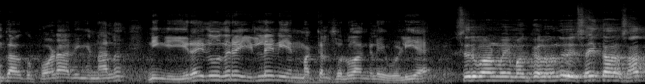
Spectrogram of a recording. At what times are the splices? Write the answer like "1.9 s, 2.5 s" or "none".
4.4 s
